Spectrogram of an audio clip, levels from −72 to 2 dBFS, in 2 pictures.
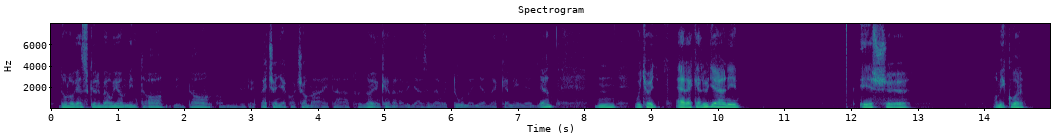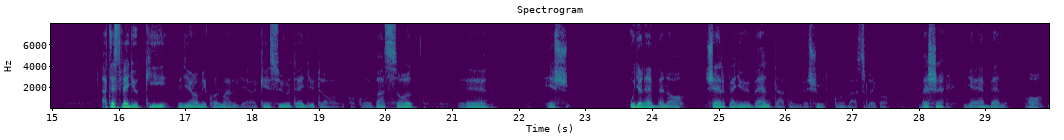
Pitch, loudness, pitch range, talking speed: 105 Hz, -33 LUFS, 90-120 Hz, 115 wpm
